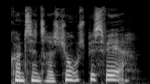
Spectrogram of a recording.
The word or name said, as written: koncentrationsbesvær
